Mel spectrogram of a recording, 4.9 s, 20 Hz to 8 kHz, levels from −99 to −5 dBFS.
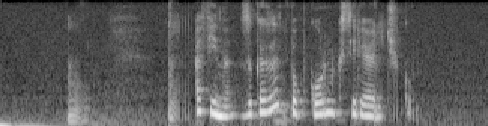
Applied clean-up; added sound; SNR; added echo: neural mask model Resemble Enhance denoiser.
